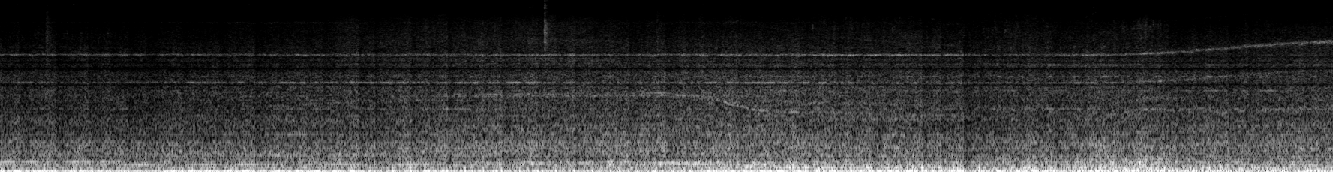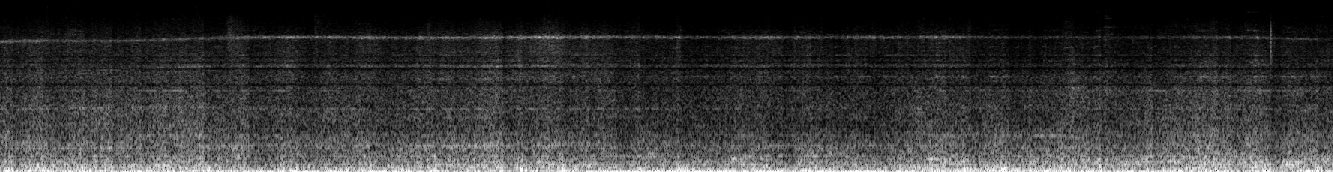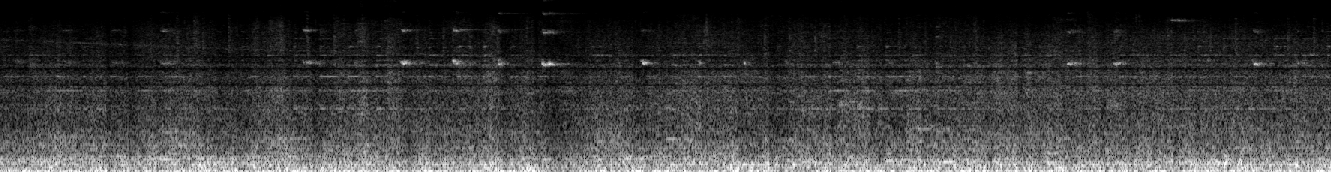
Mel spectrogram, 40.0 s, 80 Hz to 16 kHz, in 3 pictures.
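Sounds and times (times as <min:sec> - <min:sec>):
freight locomotives rumbling: 0:00.0 - 0:39.9
faint high squeaks: 0:00.2 - 0:23.9.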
